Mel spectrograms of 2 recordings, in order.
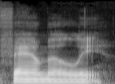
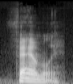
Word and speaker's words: family: Consider camera and family. In the dictionary, these words are noted as having 3 syllables, camera and family. But in everyday speech situations, these words are pronounced as 2-syllable words, camera, family.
